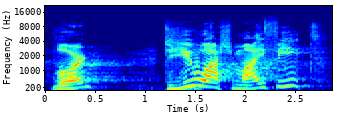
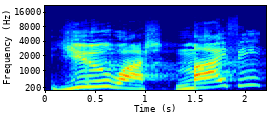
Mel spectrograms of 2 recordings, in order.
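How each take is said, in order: First: High, slow, loud indignant protest; hammed-up outraged disbelief. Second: "my" drawn out high and loud in "You wash my feet?"; slow and loud, hitting "my" hard in "You wash my feet?"; stress on my. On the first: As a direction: Peter balking at his master washing his feet, raised and indignant. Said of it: "he's indignant". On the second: Retold or imitated. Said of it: "the emphasis is".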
